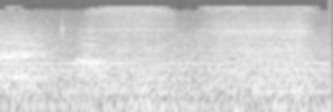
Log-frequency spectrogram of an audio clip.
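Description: A slow, steady breath drawn in and out through the nose during yoga practice, with a soft, hissing rasp from the throat, quiet, with no talking.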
